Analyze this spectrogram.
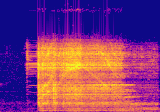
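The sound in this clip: A car engine starts: a short crank and cough, then it catches and settles into a steady, fairly loud running hum that holds for several seconds, with no voices.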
